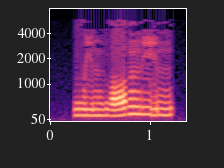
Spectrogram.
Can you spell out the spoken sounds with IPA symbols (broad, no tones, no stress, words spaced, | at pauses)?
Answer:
wimwɔŋ͡mim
